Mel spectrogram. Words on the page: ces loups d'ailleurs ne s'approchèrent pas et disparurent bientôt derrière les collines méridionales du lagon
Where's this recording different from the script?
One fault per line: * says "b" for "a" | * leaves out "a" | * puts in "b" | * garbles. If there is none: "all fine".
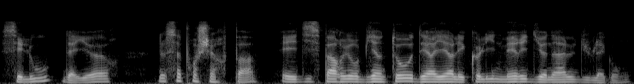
all fine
